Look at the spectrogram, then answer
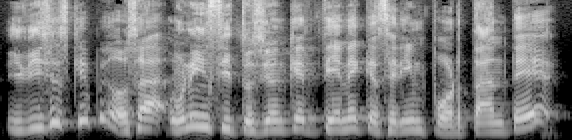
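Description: A man's voice: high-pitched, normal speed, a little mellow. A young man with a Mexican accent, chatting casually on a podcast, slangy and full of restarts and fillers. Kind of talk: casual chat.

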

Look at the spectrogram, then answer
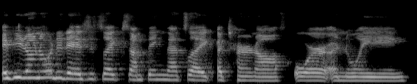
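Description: A woman's voice: medium pitch, steady tone, a bit bright. A young woman co-hosting a casual chat podcast, laughing a lot and filling her speech with "like". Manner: laughing, filler-heavy, quick agreeing. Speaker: podcast co-host.

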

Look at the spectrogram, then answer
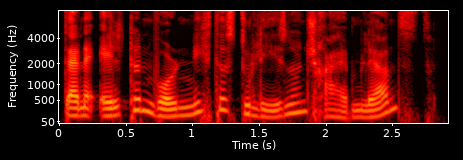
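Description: A woman's voice: sits low, sing-song, normal speed, darkish tone, no room sound, studio quality. A woman reading a stern, probing middle-aged man. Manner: probing, disapproving questions.

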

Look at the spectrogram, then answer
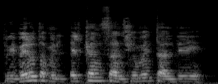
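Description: A man's voice: mid-range voice, moderate pace. Colombian man telling a story, distant mic. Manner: animated, laughs often, fills with "como". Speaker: podcast guest. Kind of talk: casual storytelling.

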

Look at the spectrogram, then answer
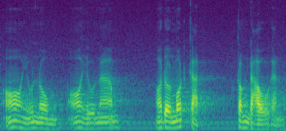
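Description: A man giving a slow, measured dharma talk as a spiritual teacher, posing rhetorical questions to listeners. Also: on the low side, steady tone. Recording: reverberant hall over a tinny phone-like line.

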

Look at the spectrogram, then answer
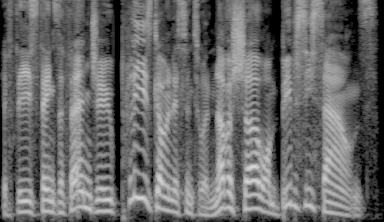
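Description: A man's voice: fairly high pitch, sing-song, a little fast, fairly bright tone, no room sound. A man hosting a radio show, camp, playful and gushing with his guests in the studio. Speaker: radio host.

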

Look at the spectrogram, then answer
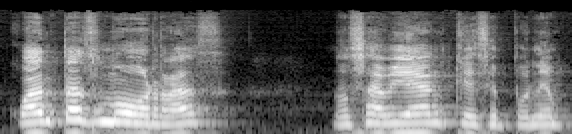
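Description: Joking young Mexican man, high voice. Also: steady tone, normal speed. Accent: Mexican Spanish. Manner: loud, joking, laughs often, slangy. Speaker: podcast co-host. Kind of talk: casual comedic chat.

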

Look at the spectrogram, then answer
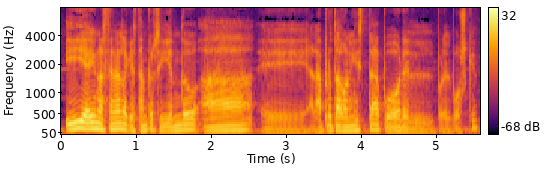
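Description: A man co-hosting a podcast, chatting casually and telling stories with animated delivery. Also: moderate pace. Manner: animated storytelling, bursts into high shouted impressions. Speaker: podcast co-host. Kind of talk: casual chat.

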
